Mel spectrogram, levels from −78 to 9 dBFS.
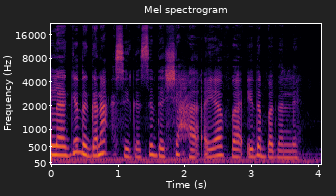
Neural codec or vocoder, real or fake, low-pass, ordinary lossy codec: none; real; none; none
